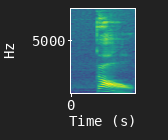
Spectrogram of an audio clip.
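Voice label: "gao", Mandarin Chinese, fourth tone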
